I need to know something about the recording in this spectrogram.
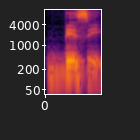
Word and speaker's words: busy: ocupado are you busy aqui se fala Beze com som de i aqui agora vamos fazer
